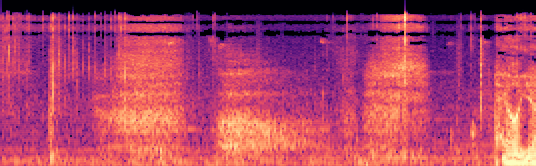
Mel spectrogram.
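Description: A young man exhales smoke in long breathy puffs.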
